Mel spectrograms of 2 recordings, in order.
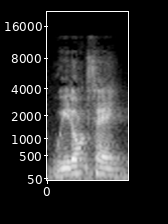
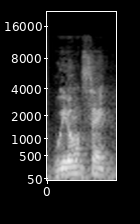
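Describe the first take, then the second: No difference in how they are said.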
